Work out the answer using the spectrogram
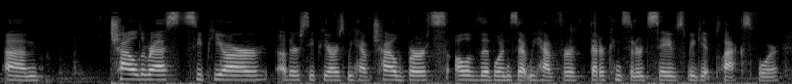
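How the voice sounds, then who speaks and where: A woman's voice: medium pitch, little pitch movement, normal speed. A woman working as an emergency dispatcher, explaining things in plain-spoken, emphatic, unscripted talk. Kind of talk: unscripted interview talk, explaining her job.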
